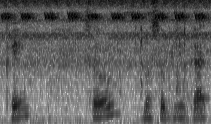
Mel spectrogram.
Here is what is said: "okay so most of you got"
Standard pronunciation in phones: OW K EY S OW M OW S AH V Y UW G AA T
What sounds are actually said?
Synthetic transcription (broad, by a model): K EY S OW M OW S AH B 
